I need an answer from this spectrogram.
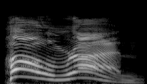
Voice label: Home Run, announcer, male, baseball; Sports, umpire, coach

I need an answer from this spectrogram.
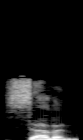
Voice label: Robot Voice "0"

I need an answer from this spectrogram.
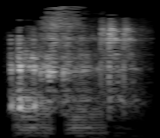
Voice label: Robot Voice "Exit"; Robot Sound Effects; Lynne Music

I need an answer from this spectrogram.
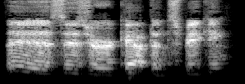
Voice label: Pilot Voice Clip, Pilot This Is Your Captain; Pa Announcement

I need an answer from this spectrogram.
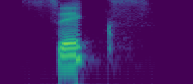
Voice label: Numbers "Six", 1 child, girl counting; Talking Sound Effects

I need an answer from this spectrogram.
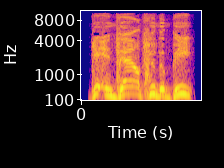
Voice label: Getn Down 2 Beat, Male; Radio Sound Effects; Sound Effects:Voice; VoiceBox

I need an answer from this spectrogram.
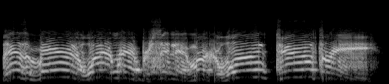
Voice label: Cb Trucker Radio; Cb Radio Male Theres A Bear In A White Wrapper Sittin At Marker One Two Three; Radio Voice; Blastwave

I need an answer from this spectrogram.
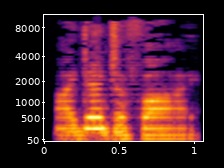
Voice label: Robot Voice "Identify"; Robot Sound Effects; Lynne Music

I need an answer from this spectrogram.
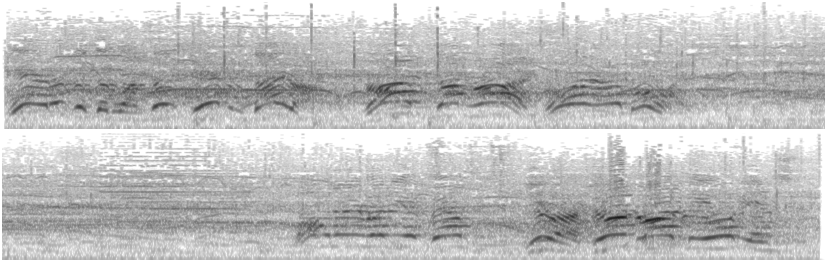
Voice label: Rodeo Announcer; Rodeos; Backgrounds

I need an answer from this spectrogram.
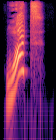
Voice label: "What" React, Reaction, negative, female; Exclamation

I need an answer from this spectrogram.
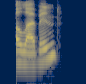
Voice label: Numbers "Eleven", 1 child, girl counting; Talking; Voice Box

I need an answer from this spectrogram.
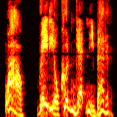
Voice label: Radio Couldnt Get, Male

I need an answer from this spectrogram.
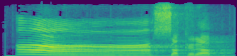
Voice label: "Suck It Up", Male; Attitude

